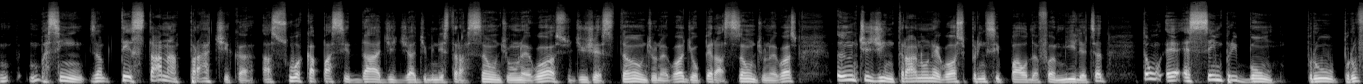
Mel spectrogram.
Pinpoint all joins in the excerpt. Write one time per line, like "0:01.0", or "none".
none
